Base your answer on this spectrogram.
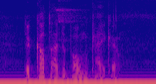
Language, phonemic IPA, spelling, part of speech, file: Dutch, /də ˈkɑt œy̯t də ˈboːm ˈkɛi̯.kə(n)/, de kat uit de boom kijken, verb, Nl-de kat uit de boom kijken.ogg
- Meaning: to wait and see; to not jump right into a situation, but observe and assess first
